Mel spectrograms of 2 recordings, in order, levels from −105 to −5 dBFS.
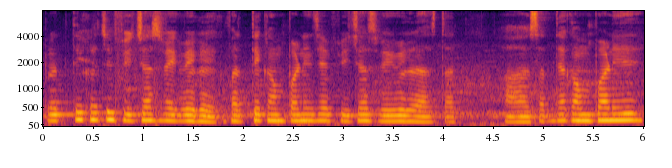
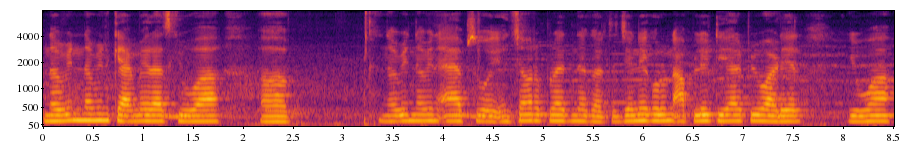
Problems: constant background noise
